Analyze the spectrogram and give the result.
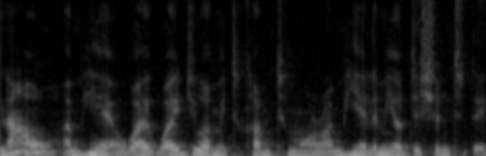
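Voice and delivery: ordinary delivery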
